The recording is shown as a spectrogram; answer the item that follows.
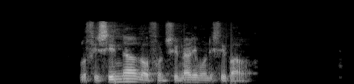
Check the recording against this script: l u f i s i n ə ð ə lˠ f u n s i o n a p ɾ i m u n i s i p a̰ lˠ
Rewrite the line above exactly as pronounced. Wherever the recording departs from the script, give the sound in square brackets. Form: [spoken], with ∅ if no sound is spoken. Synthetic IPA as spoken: l u f i s i n ə ð ə lˠ f u n s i [u] n a [∅] ɾ i m u n i s i p a̰ lˠ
